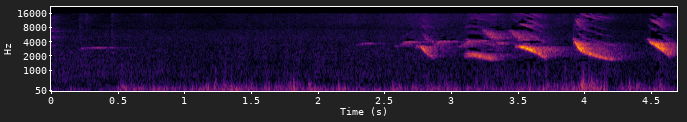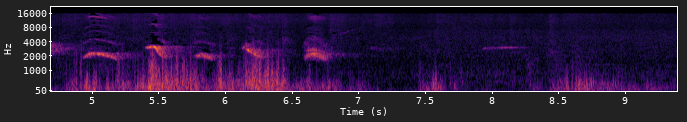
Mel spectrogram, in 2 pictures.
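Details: Green-winged saltator song: a burst of bright downslurred whistles in quick succession, ending in a few slurred notes, over steady low rumbling and handling noise.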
